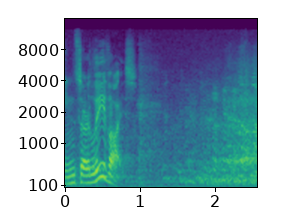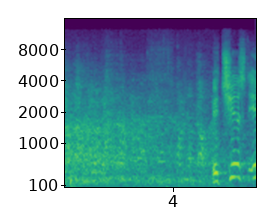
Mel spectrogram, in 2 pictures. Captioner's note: laughter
